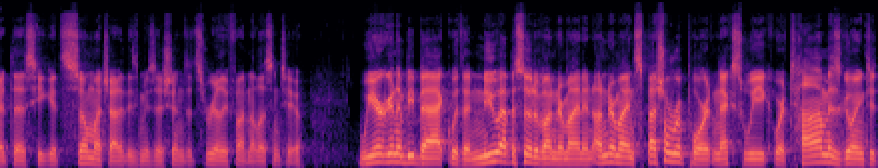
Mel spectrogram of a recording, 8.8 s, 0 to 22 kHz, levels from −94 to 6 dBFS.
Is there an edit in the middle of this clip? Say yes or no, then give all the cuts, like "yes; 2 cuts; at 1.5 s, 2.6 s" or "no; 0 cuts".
no; 0 cuts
